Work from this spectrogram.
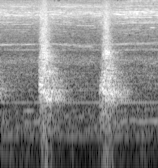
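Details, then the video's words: English Bulldog named Thadeus attacking a vacuum cleaner, as he does every time it comes out, indoors; two loud, sharp barks about three quarters of a second apart over a steady motor hum. "English Bulldog Attacks vacuum cleaner!"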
